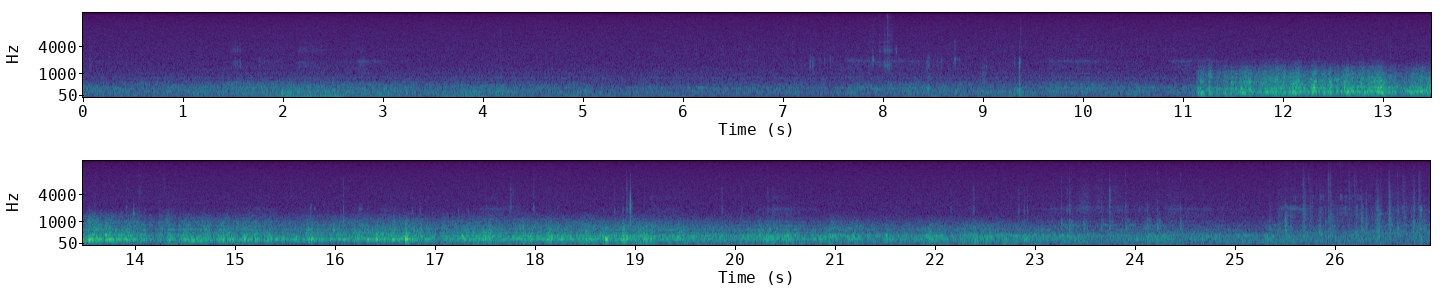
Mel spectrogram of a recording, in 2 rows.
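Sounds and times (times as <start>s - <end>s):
rain falling: 11.1s - 26.9s
thunder clap and rumble: 11.1s - 26.9s.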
